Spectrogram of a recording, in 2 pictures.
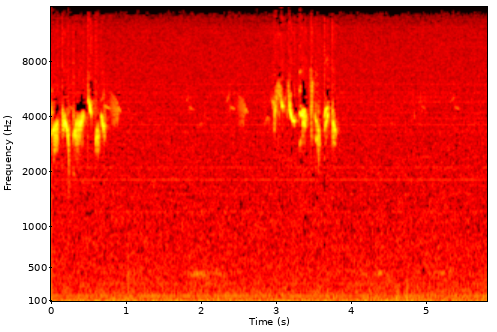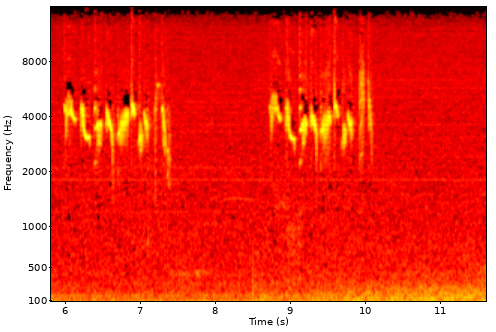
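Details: Common Whitethroat (Sylvia communis) singing in hedge- and scrub-dotted open country in Oldenburger Land, northwest Lower Saxony. Its short, scratchy, hurried phrases last about a second and repeat roughly every three seconds over a low rumble. The strophe is sometimes given in song flight.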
